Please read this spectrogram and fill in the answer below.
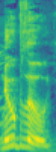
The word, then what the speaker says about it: Nublu: At, you invited me to come to, I don't know how to pronounce it, Nublu? – Nublu, yes, yes.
